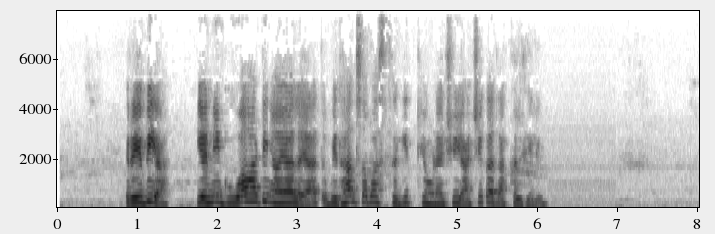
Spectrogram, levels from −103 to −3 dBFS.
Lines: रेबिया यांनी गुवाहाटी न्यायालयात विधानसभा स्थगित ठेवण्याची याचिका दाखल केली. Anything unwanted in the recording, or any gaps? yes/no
no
